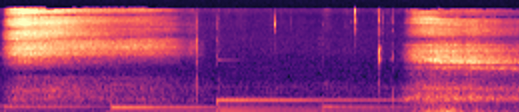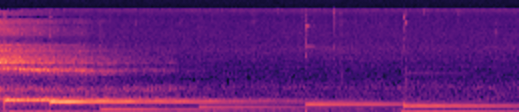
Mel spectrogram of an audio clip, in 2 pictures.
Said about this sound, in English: Feel it and then breathe. Begin.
